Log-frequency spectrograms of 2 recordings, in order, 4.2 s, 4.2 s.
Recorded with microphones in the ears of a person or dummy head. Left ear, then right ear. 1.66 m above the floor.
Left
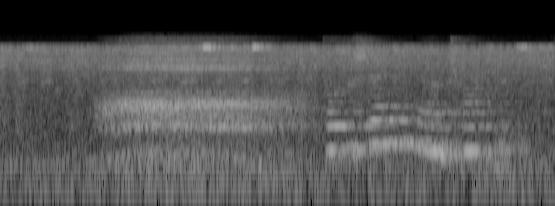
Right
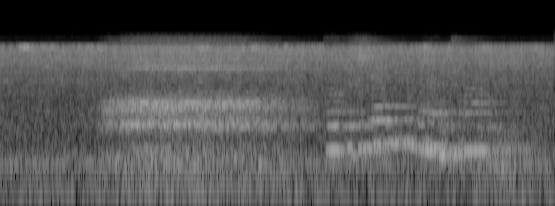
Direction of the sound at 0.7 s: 40° left (ahead or behind).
